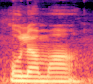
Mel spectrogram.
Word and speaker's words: علماء: العلماء کا خطاب ملا۔ آپ نے تلفظ پہ خاص طور پر غور کرنا ہے، کیونکہ اکثر لوگوں کا، بلکہ ہمارے ہاں اردو کا تلفظ بہت حد تک بگڑا ہوا ہے اور ہم اس کو علماء پڑھتے ہیں۔ جو لفظ عربی سے آئے ہیں، عربی میں ان کا جو تلفظ ہے اردو میں بھی وہی استعمال ہوگا۔ اس کو ہم علماء نہیں کہہ سکتے، عالم کی جمع علماء، ٹھیک ہے۔ اسی طرح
